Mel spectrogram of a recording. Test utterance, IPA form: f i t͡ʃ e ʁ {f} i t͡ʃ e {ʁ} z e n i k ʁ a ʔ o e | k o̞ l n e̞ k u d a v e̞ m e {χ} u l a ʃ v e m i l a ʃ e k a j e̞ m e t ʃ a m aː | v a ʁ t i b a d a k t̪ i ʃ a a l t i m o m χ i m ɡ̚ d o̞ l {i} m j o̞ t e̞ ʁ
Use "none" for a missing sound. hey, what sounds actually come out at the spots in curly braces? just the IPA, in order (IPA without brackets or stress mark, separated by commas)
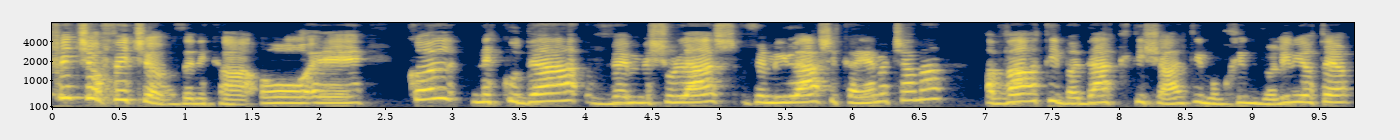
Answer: f, ʁ, ʃ, i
